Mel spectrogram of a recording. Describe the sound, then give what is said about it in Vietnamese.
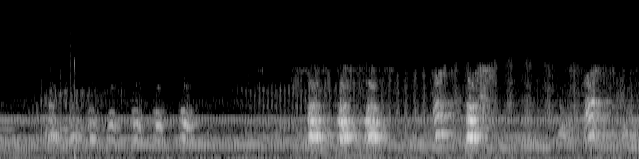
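A dog barks frantically inside a house: many short, yappy barks over a steady low hum, softer at first and then bursting out louder in quick clusters. “Ở trong nhà, con Vàng vầu nó lại thỏ cái mõm ra mà sủa nhặng cả lên.”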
